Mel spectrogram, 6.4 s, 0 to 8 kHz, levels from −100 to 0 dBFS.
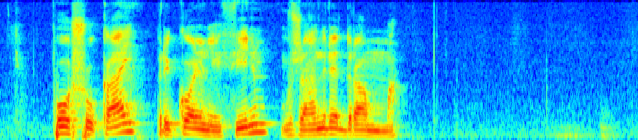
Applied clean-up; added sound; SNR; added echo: none; none; none; none.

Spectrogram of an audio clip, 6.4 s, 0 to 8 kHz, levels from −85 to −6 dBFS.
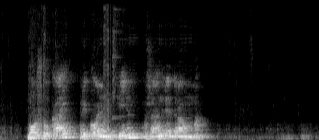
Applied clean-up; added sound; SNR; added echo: neural separator model SepFormer DNS4.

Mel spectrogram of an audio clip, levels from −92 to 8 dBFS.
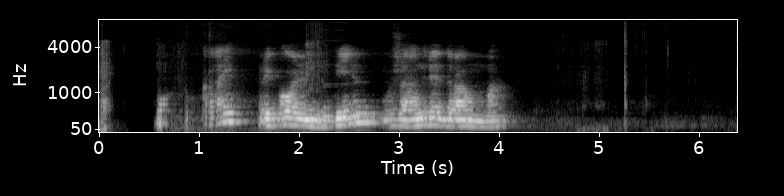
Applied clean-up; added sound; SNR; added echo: neural mask model DeepFilterNet 3.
